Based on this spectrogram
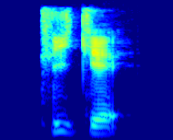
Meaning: pawl
- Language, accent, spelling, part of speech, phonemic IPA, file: French, France, cliquet, noun, /kli.kɛ/, LL-Q150 (fra)-cliquet.wav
